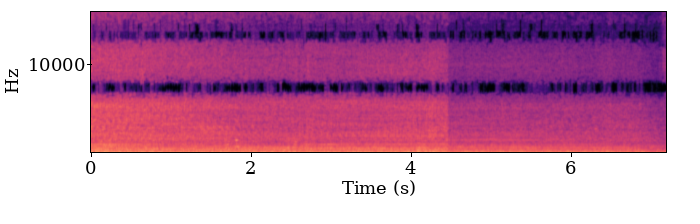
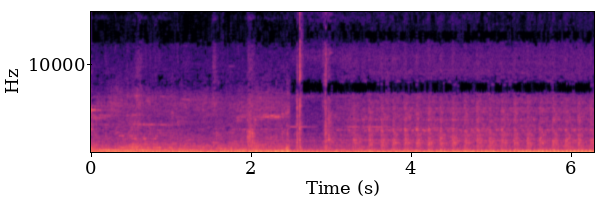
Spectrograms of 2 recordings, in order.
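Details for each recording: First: Ford Escape that would not start, after fuel pump assembly removed, tapped and refitted: starts on one click and holds low steady idle with no misses, knocks or surging; normal idle. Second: Ford Escape broken down overnight, cranking: starter turns steadily and fast but the engine never catches, no fuel delivered; fuel pump at the tank removed and replaced, after which it started.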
